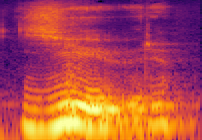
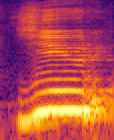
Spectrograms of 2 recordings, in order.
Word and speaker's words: djur: you should think that the D is completely silent. Just ignore it and just pronounce the letter Y. For example, in this word, djur. Djur is how we say animal. We see a D, but we ignore it. Djur.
